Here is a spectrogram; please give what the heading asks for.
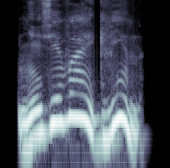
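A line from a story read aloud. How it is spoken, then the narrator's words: Purring. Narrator (Russian): промурлыкала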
